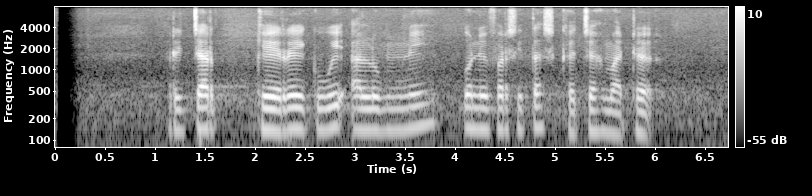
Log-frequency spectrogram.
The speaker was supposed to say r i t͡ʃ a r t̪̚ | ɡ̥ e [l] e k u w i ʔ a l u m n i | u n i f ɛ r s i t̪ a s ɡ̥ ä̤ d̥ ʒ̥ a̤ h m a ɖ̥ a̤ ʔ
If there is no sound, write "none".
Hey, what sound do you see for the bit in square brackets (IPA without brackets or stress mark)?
ɾ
